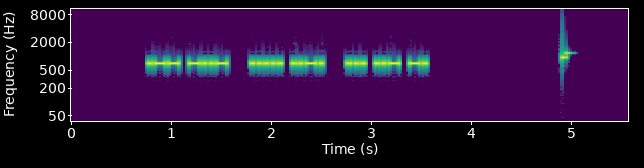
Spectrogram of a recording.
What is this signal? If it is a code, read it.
Morse code, heard as a keyed tone, about 36 wpm, 700 Hz. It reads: WX 5F SUN
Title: Practice QSO - Exchange 2 - Info - 35wpm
